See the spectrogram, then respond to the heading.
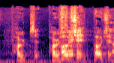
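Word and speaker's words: Pocic: How do I pronounce his? – Poachit. – No, I was going to say Dolchett. That's the tight end in Denver. Sorry. Poachit, right.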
